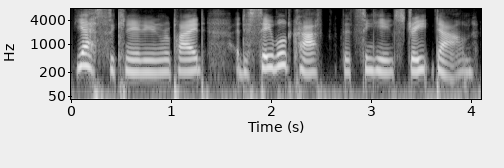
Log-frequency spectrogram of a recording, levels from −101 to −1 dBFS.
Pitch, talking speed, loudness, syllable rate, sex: 215 Hz, 160 wpm, -19 LUFS, 4.9 syllables/s, female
